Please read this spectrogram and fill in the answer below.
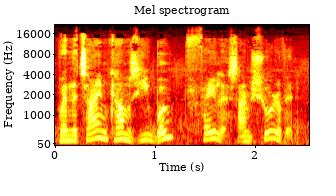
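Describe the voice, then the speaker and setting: An actor playing a mild, loyal expedition doctor with an English accent and a polite, hesitant, conciliatory manner. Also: male voice, sits high, lively intonation, moderate pace, a little hiss or hum. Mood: earnest. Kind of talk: period audio drama acting.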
